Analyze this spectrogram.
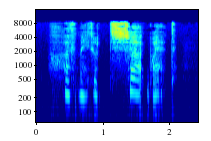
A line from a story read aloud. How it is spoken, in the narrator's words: she whispered, totally embarrassed at her meltdown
